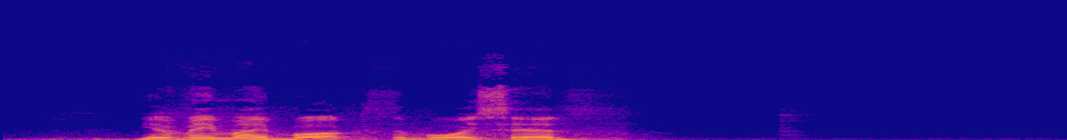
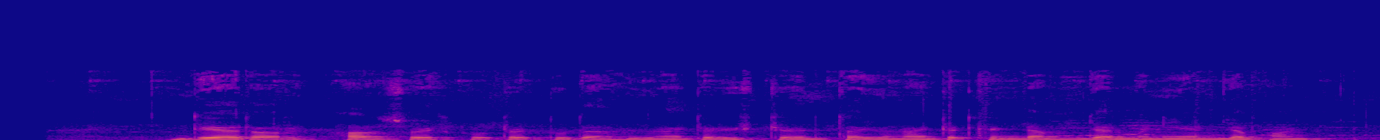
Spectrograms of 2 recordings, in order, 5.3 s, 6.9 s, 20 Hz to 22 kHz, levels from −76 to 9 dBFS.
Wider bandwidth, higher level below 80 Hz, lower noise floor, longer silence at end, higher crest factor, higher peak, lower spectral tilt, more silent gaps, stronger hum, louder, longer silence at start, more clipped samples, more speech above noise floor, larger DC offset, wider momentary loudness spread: about the same, 11.5 kHz vs 11.5 kHz; first, -56 dBFS vs -68 dBFS; first, -65 dBFS vs -58 dBFS; first, 2.25 s vs 0 s; about the same, 16 dB vs 20 dB; first, -2 dBFS vs -16 dBFS; about the same, -7 dB/octave vs -6.5 dB/octave; neither; neither; first, -16 LUFS vs -35 LUFS; first, 0.5 s vs 0.35 s; neither; first, 50 dB vs 24 dB; neither; first, 11 LU vs 8 LU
